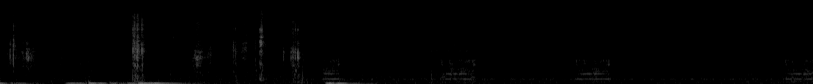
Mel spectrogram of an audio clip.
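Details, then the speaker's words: Amiga A500 external floppy drive reading a pirated backup game disc: quiet irregular ticks, short scraping chatters and repeated faint bursts as the drive retries and cannot read; suspected broken game. "Well, that doesn't sound healthy. I suspect this game is broken."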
